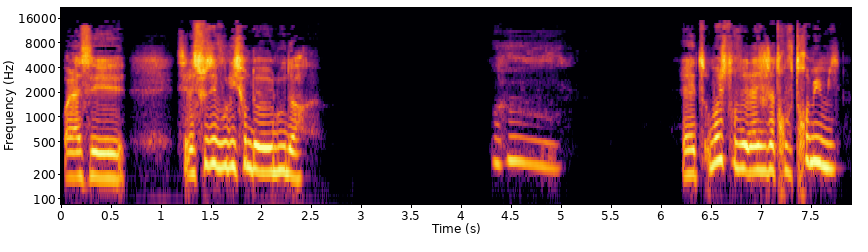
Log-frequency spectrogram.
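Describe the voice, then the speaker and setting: A woman's voice: fairly high pitch, a little slow, pauses often, darkish tone, no room sound. A woman chatting casually through a let's play, hesitant and stumbling, reading game dialogue aloud while sniffly with a cold. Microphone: headset mic.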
